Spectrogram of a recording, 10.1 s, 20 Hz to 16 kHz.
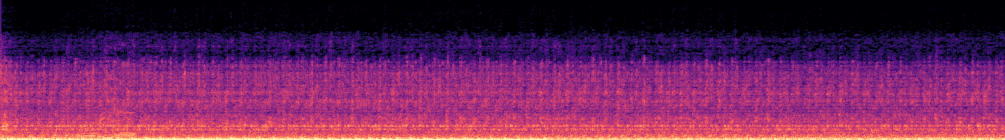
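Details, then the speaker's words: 1979 Chevrolet C10 Bonanza Big 10 with 305 two-barrel V8, cold start after sitting about a month, pedal pumped; catches and settles into a steady, slightly lumpy low idle, even once fired. Cold start settling to idle. "but it is a runner and a driver though sound like a rip roaring race car"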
